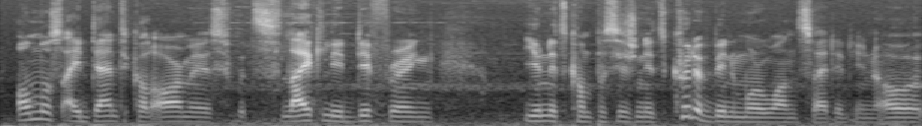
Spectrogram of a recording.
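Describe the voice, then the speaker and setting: A man's voice at medium pitch and a moderate pace. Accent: non-native. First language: not English. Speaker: game commentator. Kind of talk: live commentary. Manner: halting, with fillers and restarts.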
